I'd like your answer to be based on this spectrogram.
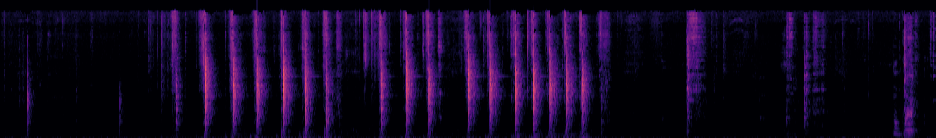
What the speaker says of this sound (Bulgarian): Така, другата половина нарязваме на две.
